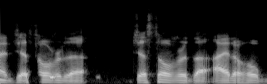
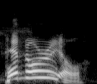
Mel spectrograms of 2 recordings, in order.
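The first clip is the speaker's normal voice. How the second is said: high, louder mock visitor voice; non-local; 5 dB louder than usual. Mock non-local repeating the lake name, high put-on voice. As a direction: imitate an out-of-towner insisting, pitched way up. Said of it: "you always knew the non-locals".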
